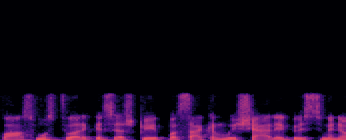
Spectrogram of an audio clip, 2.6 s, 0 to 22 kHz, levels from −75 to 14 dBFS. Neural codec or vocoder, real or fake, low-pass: codec, 16 kHz, 1.1 kbps, Voila-Tokenizer; fake; 7.2 kHz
